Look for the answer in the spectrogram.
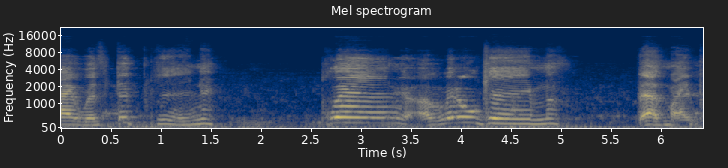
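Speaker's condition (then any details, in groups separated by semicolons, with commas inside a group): Cerebral palsy; legs affected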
